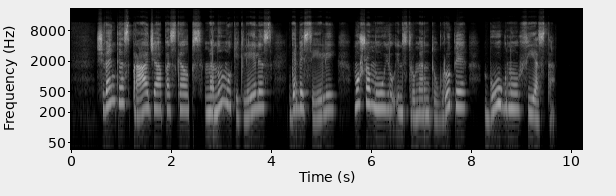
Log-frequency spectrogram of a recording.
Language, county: Lithuanian, Telšiai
